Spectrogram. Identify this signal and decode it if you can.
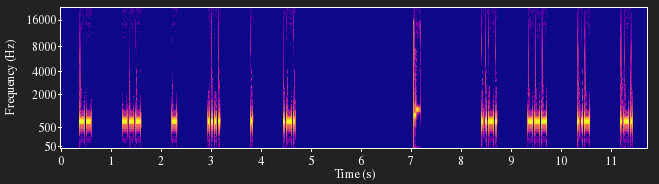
Morse code, heard as a keyed tone, about 36 wpm, spaced as for 12 wpm, 690 Hz. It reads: MOTHER FOUR
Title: 6x Character Spacing - Top 300 Words - 35wpm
